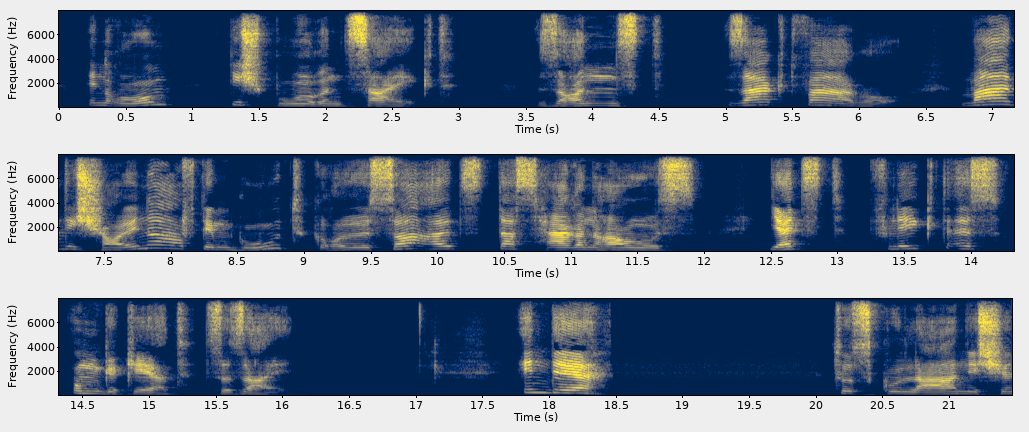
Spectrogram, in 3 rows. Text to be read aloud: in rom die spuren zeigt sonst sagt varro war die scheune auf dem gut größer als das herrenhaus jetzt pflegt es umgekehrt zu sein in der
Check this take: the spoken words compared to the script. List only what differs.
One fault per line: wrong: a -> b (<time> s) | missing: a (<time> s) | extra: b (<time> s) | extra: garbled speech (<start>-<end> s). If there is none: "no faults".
no faults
